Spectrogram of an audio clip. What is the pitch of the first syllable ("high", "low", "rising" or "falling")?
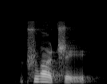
falling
